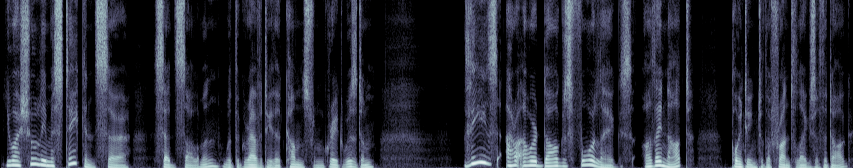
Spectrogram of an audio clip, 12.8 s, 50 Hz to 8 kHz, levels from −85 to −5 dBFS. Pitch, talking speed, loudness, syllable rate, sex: 140 Hz, 150 wpm, -22 LUFS, 4.6 syllables/s, male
